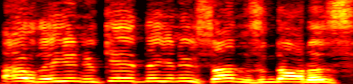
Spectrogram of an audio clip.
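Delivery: put-on British accent, pitched very high. Joking about George Washington coming home to new kids, answering him in a British accent. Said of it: "I'm getting a British accent".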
